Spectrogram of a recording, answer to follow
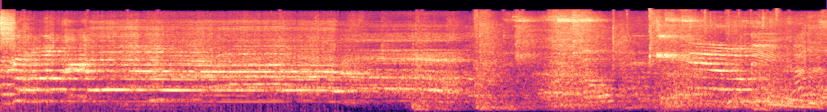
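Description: A long drawn-out shout held on one pitch for about three and a half seconds, then rougher shouting and a second shorter, wavering yell near the end.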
